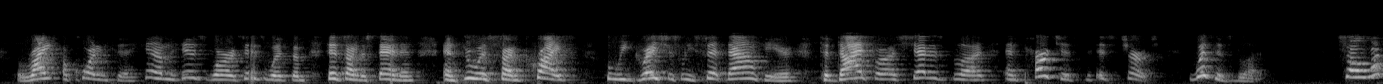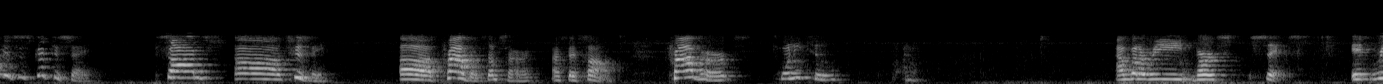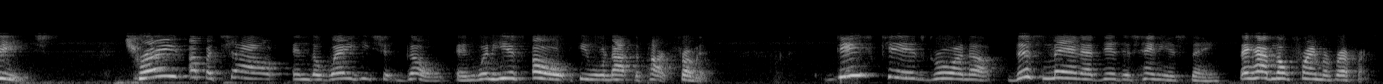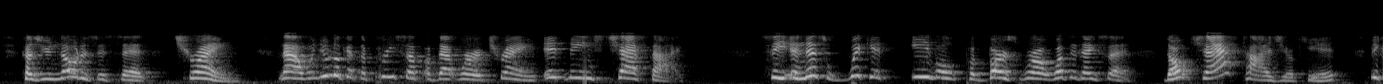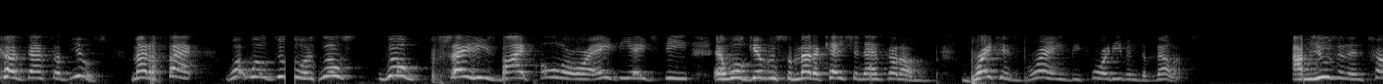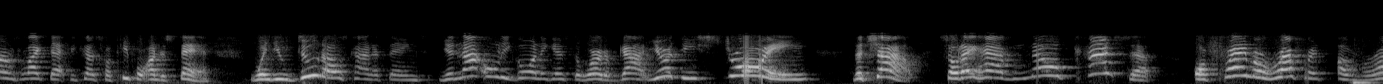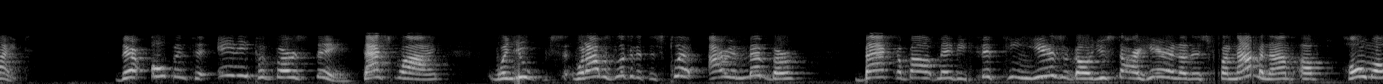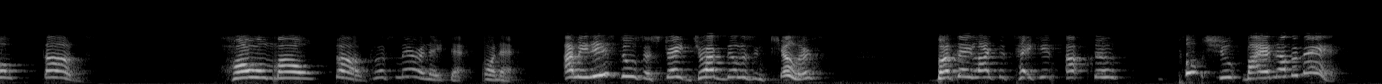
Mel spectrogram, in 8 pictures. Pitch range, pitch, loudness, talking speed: 235-320 Hz, 275 Hz, -26 LUFS, 150 wpm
